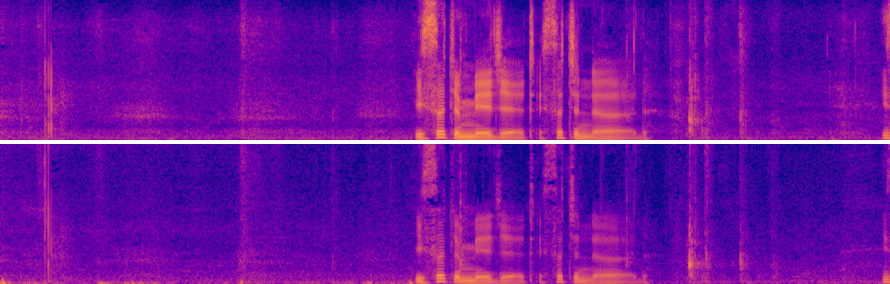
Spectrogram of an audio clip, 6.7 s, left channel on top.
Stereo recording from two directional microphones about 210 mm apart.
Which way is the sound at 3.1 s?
5° right (ahead or behind).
